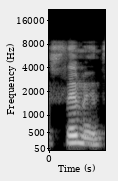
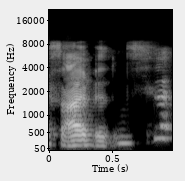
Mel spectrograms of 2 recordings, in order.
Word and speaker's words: Simons: It doesn't look like Simmons. It looks like Simons. They just read it wrong a lot.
